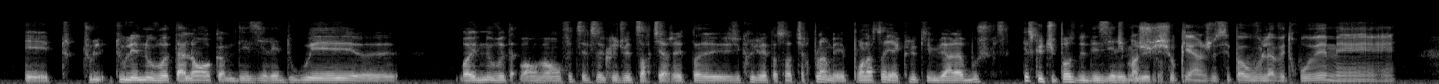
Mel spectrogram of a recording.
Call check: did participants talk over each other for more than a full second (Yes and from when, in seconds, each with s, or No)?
No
